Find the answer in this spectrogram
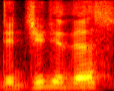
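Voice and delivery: really stern acted voice. Retelling what a bass player asked after a jam, imitating a really stern voice. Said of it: "Like in like really stern voice".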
